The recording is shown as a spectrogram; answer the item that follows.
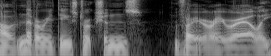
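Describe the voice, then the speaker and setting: A man with an English accent at a fairly quick pace, fairly even intonation, and a dry, close sound with no echo. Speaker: gaming youtuber. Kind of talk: gameplay commentary. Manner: casual, hesitant with ums.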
